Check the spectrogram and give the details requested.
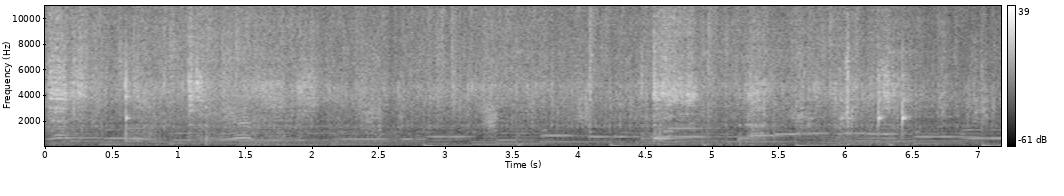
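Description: Small dried anchovies (teri) sizzling as they fry in hot oil, stirred now and then, with spurts of crackling. Background music plays a melody underneath.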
